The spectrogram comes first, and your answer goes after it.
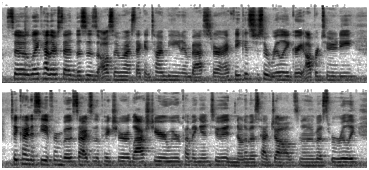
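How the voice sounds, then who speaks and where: Over noticeable background noise and audible room echo, a woman with an American accent speaks very fast at a fairly low pitch with fairly even intonation. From central Virginia, US. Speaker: new physical education teacher. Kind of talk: casual interview.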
